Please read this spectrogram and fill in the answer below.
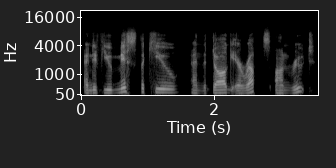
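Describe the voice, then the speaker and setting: A man's voice: mid-range voice, measured pace, bright, forceful tone, no room sound. A man joining by video call as a poetry reader, with an easy, informal delivery. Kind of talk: casual greeting and poem reading.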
